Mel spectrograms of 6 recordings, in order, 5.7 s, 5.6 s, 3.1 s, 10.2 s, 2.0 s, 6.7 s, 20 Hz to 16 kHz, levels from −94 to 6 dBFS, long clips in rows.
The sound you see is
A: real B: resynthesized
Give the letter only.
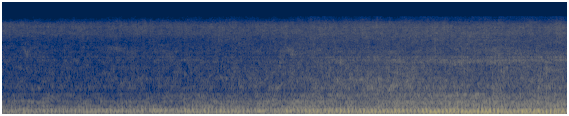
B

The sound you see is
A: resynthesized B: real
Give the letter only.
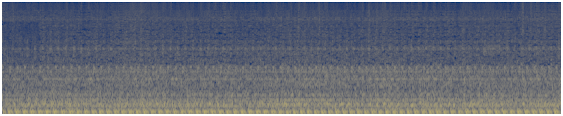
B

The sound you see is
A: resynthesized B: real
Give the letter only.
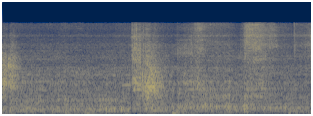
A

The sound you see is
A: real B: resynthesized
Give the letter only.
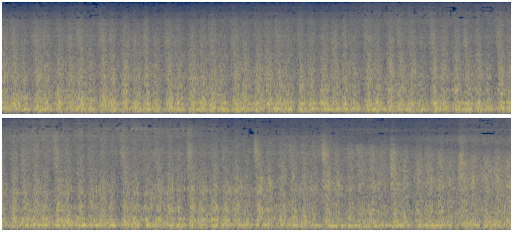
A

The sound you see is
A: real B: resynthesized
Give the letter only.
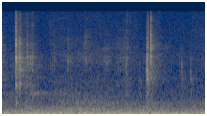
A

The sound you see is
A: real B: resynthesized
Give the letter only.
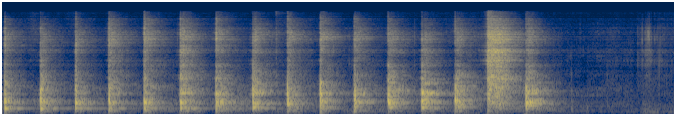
B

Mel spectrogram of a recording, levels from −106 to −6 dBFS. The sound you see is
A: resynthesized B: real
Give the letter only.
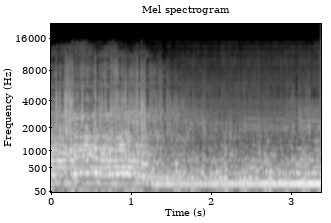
A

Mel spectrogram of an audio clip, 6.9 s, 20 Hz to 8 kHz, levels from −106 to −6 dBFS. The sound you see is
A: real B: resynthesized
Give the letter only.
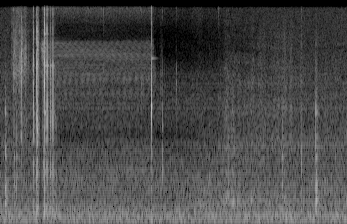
A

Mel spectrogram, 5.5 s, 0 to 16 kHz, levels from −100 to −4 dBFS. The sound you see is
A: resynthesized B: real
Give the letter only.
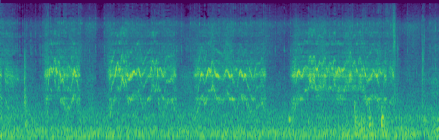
A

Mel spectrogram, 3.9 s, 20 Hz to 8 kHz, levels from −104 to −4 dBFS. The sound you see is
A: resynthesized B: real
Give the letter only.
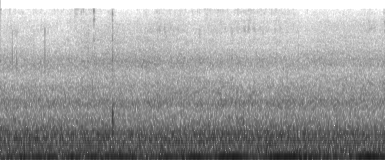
B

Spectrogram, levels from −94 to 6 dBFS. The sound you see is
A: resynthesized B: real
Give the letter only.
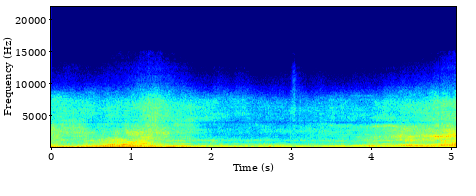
A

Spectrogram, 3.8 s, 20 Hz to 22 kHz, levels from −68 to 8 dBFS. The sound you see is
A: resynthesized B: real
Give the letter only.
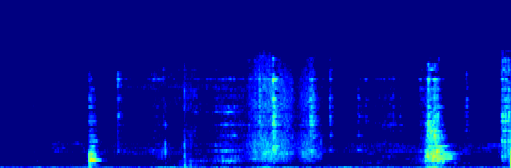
A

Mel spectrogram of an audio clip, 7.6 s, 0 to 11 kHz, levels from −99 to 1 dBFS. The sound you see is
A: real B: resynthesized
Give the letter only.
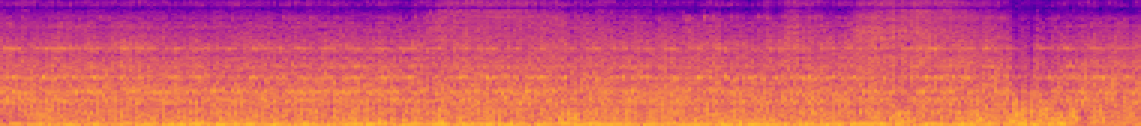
B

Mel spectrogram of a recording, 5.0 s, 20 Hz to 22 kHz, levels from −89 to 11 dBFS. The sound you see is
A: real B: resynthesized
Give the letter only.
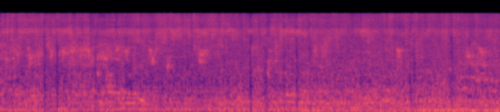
B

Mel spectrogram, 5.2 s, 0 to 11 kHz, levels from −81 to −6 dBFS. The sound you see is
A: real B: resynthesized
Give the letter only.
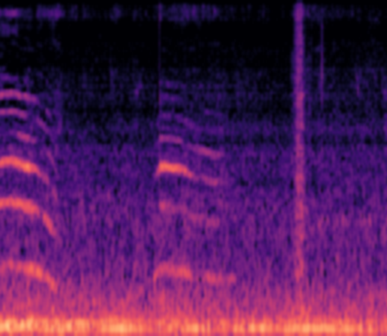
B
